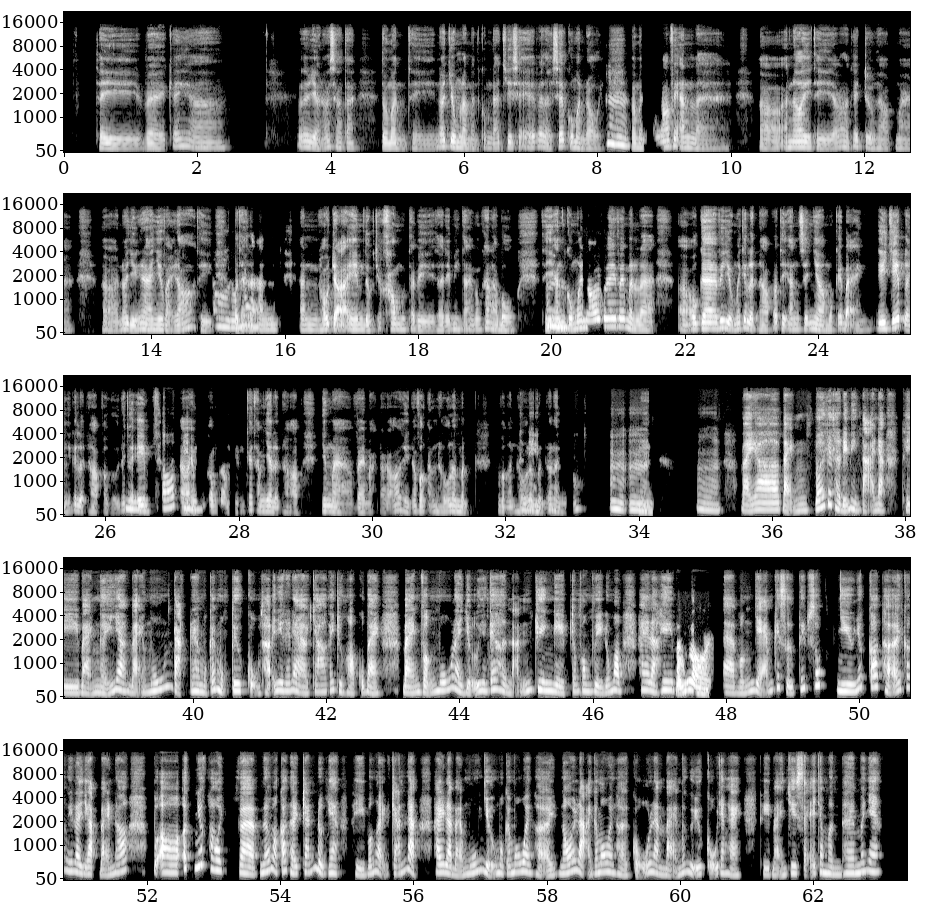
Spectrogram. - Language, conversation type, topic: Vietnamese, advice, Làm sao để tiếp tục làm việc chuyên nghiệp khi phải gặp người yêu cũ ở nơi làm việc?
- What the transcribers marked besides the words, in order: tapping; "hiểu" said as "iểu"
